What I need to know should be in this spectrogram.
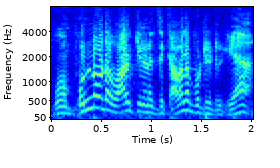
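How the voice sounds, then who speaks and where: A worldly, teasing friend with a rather high, bright voice. He ribs his pal and dispenses cheeky advice in comic film style. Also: sing-song, very fast, a little hiss or hum, heavily acted. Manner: teasing, giving bold advice.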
